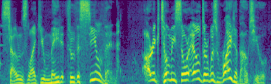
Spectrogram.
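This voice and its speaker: A man's voice: fairly high pitch, huge pitch swings, moderate pace, fairly bright tone, a little hiss or hum. An actor playing a friendly male guide in a fantasy video game. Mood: warm, approving.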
